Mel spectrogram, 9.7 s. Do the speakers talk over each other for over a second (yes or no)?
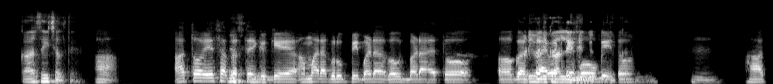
yes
